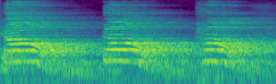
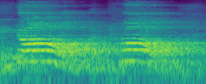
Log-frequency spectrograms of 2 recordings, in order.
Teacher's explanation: দেখো যে দাঁতের গোড়া, দাঁতের যে গোড়া, সেই গোড়ার সঙ্গে স্পর্শ হচ্ছে জিহ্বার ডগা, কিন্তু জিহ্বার ডগাটা একটু উল্টো করা হচ্ছে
